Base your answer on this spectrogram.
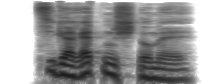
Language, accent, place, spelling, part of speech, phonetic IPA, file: German, Germany, Berlin, Zigarettenstummel, noun, [t͡siɡaˈʁɛtn̩ˌʃtʊml̩], De-Zigarettenstummel.ogg
- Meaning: cigarette butt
